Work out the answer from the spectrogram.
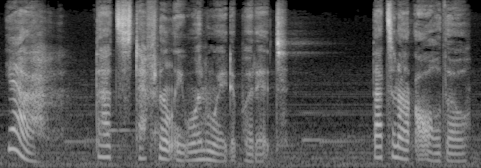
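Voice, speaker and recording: An actress playing a young hotel maid turned amateur sleuth, speaking gently and hesitantly, stammering now and then. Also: female voice, mid-range voice, animated, unhurried, soft background music.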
